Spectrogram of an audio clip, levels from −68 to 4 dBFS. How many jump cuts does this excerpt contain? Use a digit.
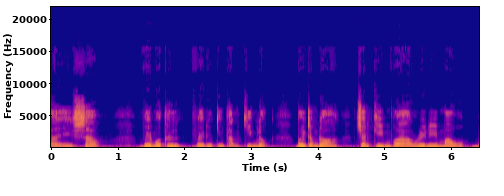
4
